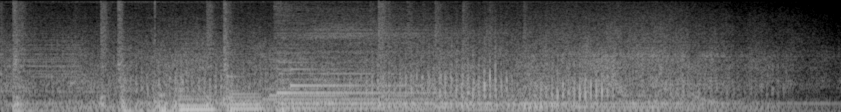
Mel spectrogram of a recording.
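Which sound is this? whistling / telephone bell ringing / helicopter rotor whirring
helicopter rotor whirring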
